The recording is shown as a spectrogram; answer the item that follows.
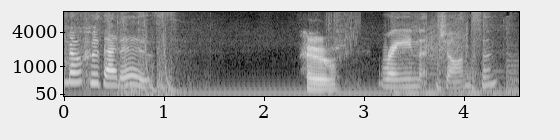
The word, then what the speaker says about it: Rian: who that is who Rainn Johnson Rian Johnson he's the guy who butchered the last Jedi see that looks like crane not Ryan I know but that's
